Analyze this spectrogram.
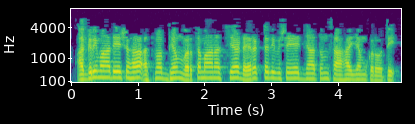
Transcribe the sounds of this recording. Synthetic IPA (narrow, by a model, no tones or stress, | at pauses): ɐɡɾimaːd̪eːʂɐɦɐ̆ɐsmɐbʱjɐmʋɐɾt̪ɐmaːnɐsjɐɖɐjɾek̚ʈɐɾiʋiʂɐjɐd̪ɲaːt̪umsaːɦaːjːɐmkɐɾoːt̪i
